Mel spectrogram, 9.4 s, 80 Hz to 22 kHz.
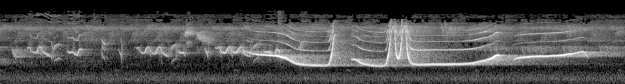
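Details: Morning song of a yellow-cheeked gibbon family in Cat Tien, Vietnam, March 2013: quick wavering whistled notes build into long swooping whistles with sharp steep upward sweeps, rising in loudness midway.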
